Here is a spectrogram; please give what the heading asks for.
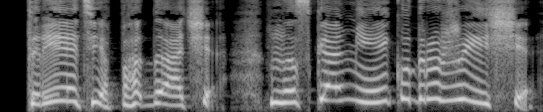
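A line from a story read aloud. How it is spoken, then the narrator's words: Yelling, then laughing. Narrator (Russian): заорал Брайан и расхохотался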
